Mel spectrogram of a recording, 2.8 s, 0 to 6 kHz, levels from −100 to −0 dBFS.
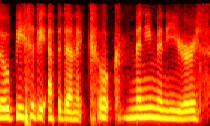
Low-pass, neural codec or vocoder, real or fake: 5.4 kHz; codec, 16 kHz, 0.7 kbps, FocalCodec; fake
